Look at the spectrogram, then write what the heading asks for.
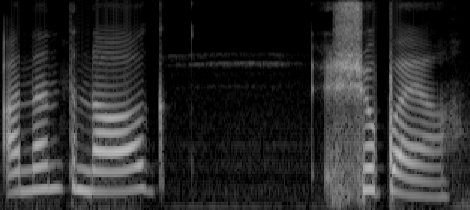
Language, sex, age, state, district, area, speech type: Kashmiri, female, 45-60, Jammu and Kashmir, Bandipora, rural, spontaneous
